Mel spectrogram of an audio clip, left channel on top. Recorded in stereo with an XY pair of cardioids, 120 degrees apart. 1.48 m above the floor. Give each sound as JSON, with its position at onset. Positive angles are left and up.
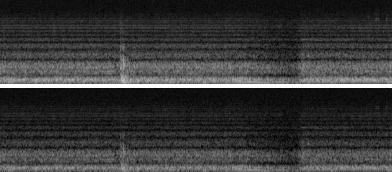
{"t": 0.0, "sound": "an engine running", "azimuth_deg": 25}
{"t": 1.2, "sound": "knocking", "azimuth_deg": 50}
